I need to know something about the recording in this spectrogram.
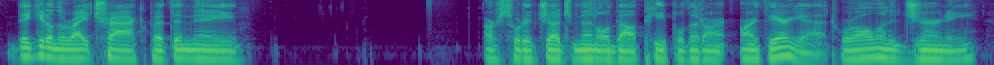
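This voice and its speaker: Man, very low voice, dry close sound, podcast producer, casual talk. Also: fairly even intonation, normal speed, mellow, no echo. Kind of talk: casual discussion.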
